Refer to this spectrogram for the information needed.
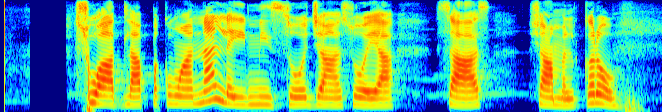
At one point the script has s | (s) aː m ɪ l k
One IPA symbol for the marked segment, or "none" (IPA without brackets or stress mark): ʃ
